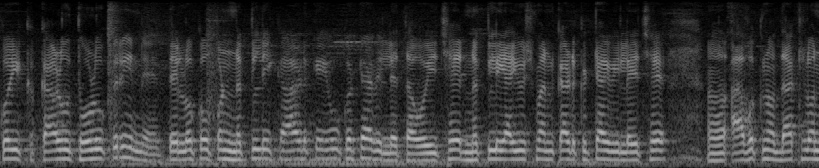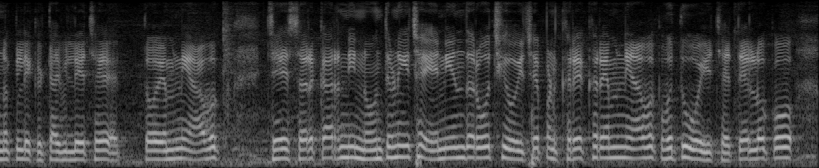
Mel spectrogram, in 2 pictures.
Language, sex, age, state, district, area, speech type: Gujarati, male, 18-30, Gujarat, Surat, urban, spontaneous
